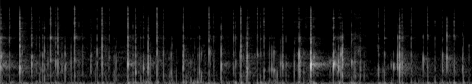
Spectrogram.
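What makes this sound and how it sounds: A small, hollow, round black plastic jar with a screw lid is held in both hands while fingertips handle, twist and tap the lid. The result is a rapid, irregular run of dry, sharp clicks and taps that die away almost instantly, with a hollow tone centred near 900 Hz and little low end.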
